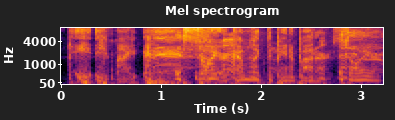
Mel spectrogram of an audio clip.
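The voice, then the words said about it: Impression of radio host Michael Ray. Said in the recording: “do the voice, that guy on the radio, Michael Ray.”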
